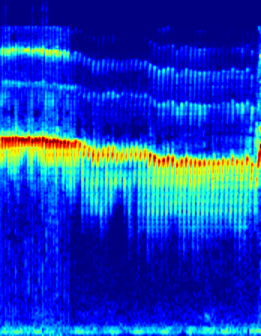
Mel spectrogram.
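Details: Canary song for training chicks: a continuous rapid rolling trill of evenly repeated notes that starts high, sags slightly lower, and rises again at the close.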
